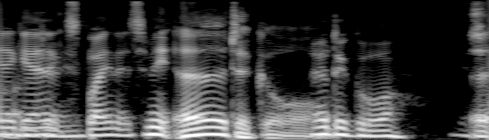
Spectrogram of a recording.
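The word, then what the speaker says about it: Ødegaard: you're actually like norwegian so i would say erdegaard but that's wrong erdogan you sort of soften the d you soften the d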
